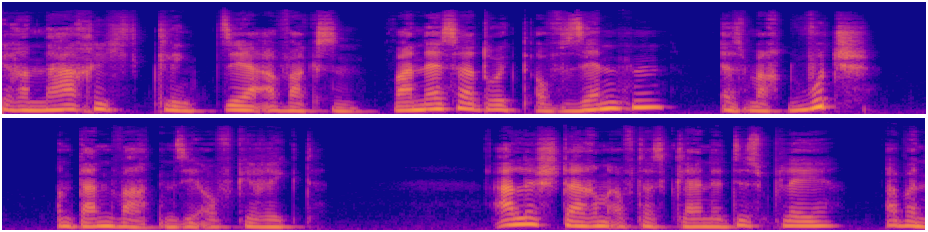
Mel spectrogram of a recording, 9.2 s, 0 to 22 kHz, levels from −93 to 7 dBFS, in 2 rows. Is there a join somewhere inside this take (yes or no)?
yes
